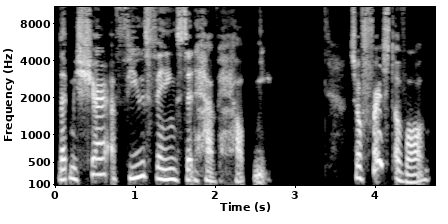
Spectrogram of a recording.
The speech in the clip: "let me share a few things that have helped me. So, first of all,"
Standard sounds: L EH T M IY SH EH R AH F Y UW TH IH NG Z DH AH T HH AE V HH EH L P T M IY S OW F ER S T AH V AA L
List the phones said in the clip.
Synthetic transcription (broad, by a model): L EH T M IY SH EH R AH F Y UW TH IH NG Z DH AH T HH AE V HH EH L P T M IY S OW F ER S T AH V AA L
